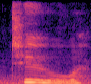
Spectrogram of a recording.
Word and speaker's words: two: number two and then we know that is the t sound two even though it sounds like there's a u in there it's two two hopefully you remembered that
